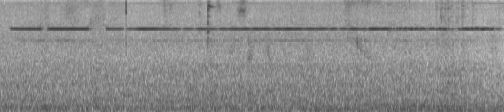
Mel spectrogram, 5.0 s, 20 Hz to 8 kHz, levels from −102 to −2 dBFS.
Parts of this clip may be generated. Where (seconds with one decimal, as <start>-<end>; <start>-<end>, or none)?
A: 3.9-5.0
